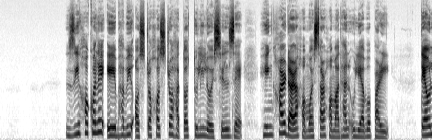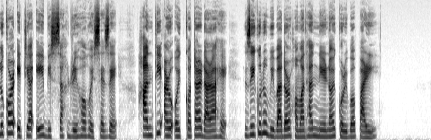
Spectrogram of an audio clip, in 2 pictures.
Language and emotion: Assamese, neutral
